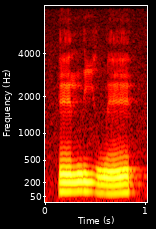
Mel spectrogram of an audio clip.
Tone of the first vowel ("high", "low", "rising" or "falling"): high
